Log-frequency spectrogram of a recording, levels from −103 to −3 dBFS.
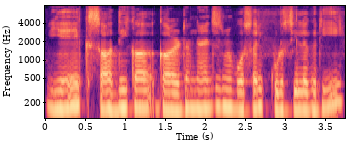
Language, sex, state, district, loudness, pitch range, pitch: Hindi, male, Uttar Pradesh, Shamli, -16 LUFS, 150-160 Hz, 155 Hz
